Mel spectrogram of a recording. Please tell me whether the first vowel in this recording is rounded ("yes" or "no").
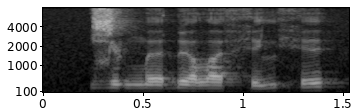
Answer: no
